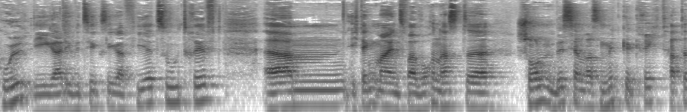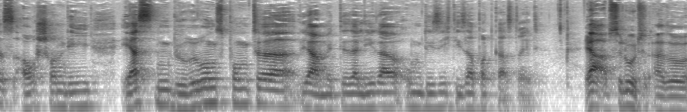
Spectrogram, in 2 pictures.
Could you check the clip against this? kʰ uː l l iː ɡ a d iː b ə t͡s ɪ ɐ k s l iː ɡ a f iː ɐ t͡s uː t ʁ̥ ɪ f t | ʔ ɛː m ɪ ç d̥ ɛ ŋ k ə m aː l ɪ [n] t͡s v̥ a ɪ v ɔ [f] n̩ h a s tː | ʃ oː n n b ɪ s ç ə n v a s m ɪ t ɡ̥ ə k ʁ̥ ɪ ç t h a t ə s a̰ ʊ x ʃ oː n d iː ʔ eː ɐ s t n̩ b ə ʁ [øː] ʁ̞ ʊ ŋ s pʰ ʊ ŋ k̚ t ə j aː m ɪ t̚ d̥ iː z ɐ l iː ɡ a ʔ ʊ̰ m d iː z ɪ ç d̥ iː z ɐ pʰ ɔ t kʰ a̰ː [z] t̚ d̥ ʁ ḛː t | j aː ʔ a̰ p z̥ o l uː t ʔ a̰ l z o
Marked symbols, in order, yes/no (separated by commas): yes, no, no, no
